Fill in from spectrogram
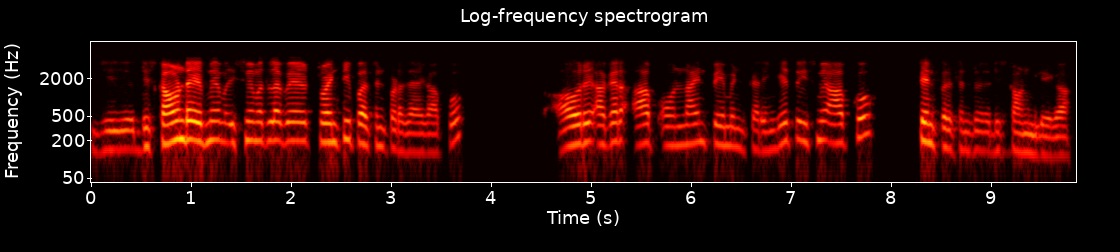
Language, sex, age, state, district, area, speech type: Urdu, male, 30-45, Delhi, South Delhi, rural, conversation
